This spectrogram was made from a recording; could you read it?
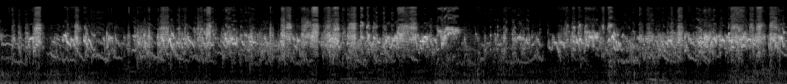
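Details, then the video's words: A group of budgerigars talking, recorded on October 1: loud overlapping high chirps and scratchy warbles form a steady wall of chatter, briefly dipping near the middle before rising again. "Beautiful Budgerigars Talking"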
